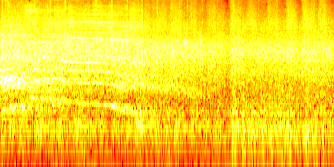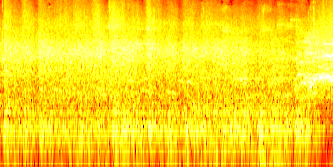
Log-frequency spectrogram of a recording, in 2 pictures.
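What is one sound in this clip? A large crowd cheers and chants loudly in an echoing indoor hall.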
